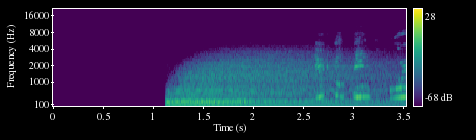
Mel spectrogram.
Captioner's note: gong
